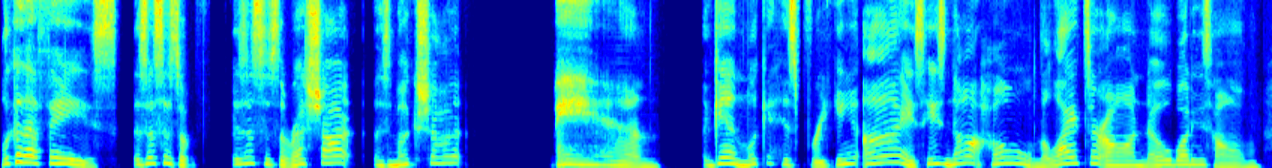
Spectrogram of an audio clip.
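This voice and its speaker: A woman's voice: a little high, animated, takes it slowly, a little mellow. A woman hosting a live stream, casually reacting to a crime show in a blunt, exclaiming way and thinking aloud.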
